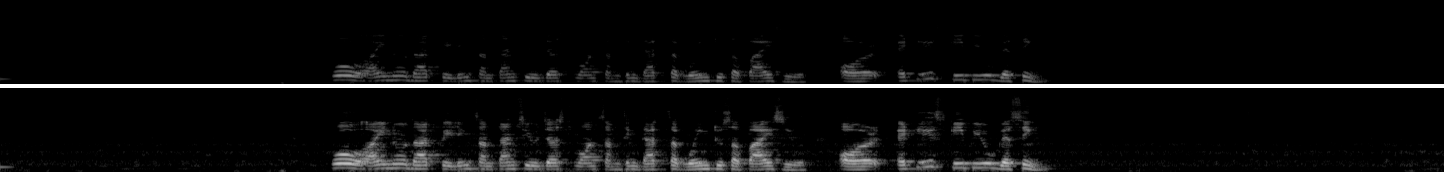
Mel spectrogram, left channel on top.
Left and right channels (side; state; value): left; quieter; 17.3 dB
